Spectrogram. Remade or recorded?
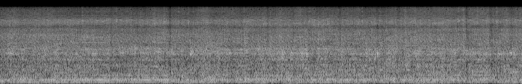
remade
